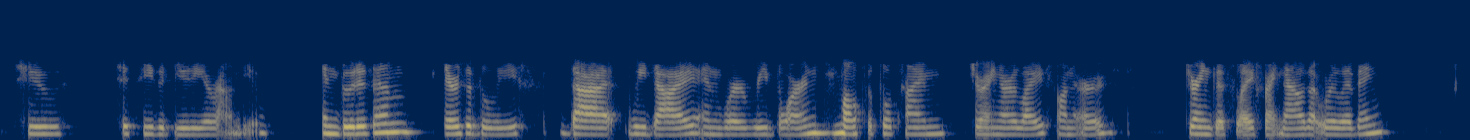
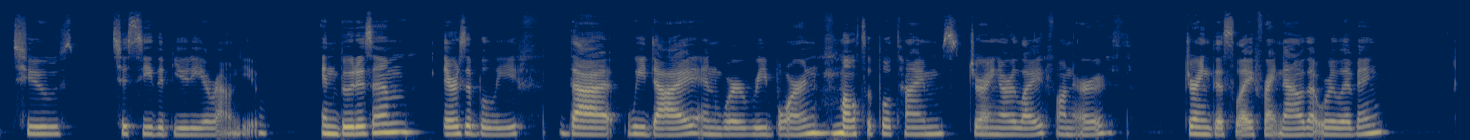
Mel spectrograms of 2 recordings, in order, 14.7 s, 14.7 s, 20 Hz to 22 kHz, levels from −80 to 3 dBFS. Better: second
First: phone-call audio; poor line; nothing above 3 kHz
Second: none

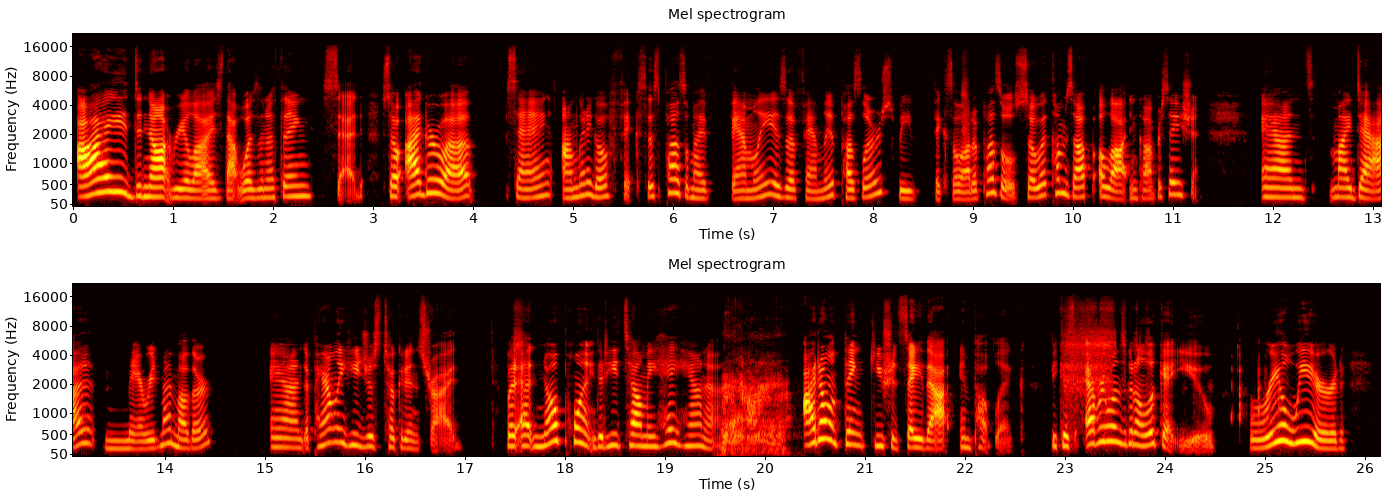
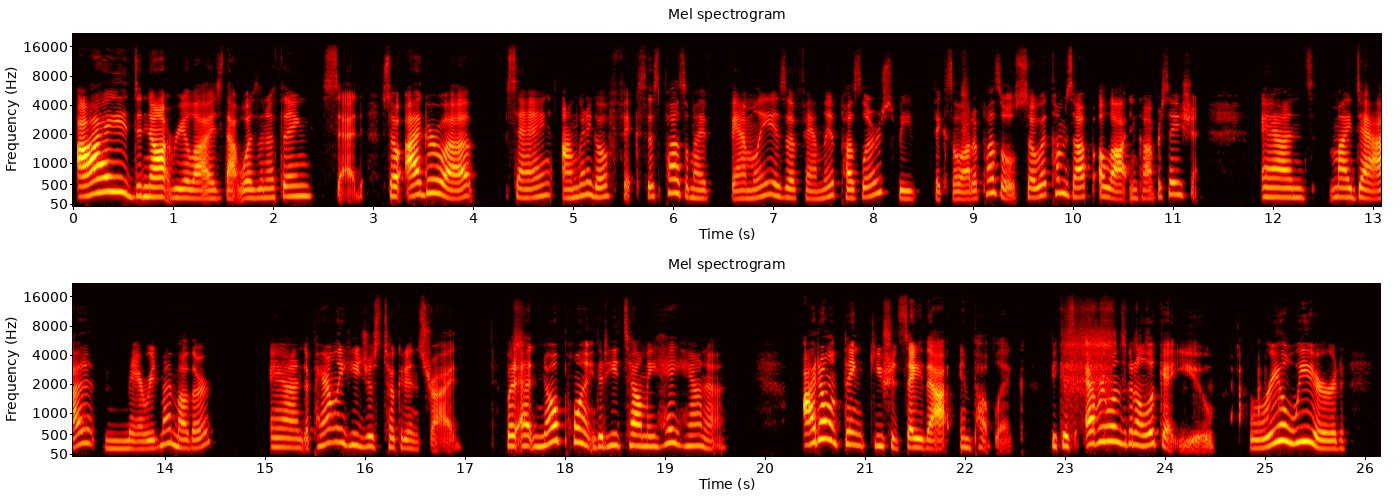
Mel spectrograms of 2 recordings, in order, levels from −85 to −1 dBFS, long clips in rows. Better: second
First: dog barking; noticeable; at 20 s; peak 6 dB below the speech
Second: none

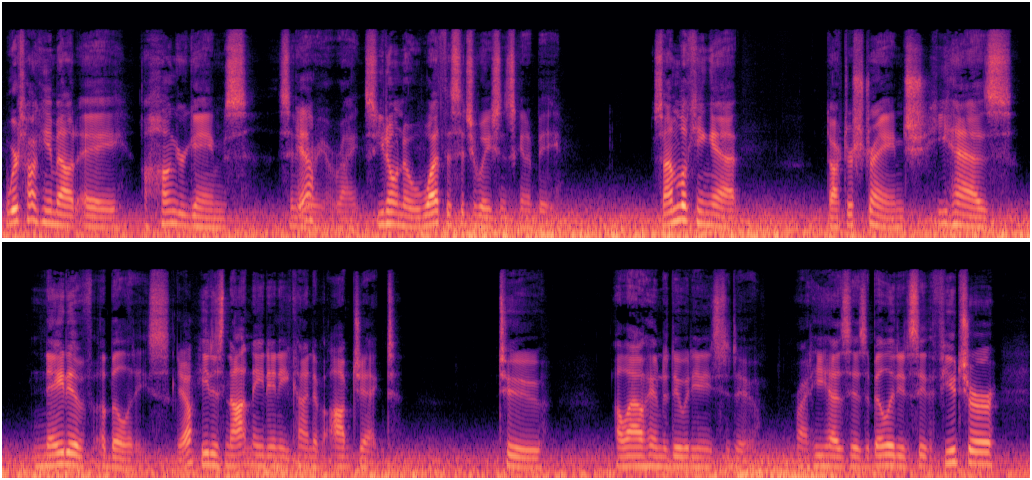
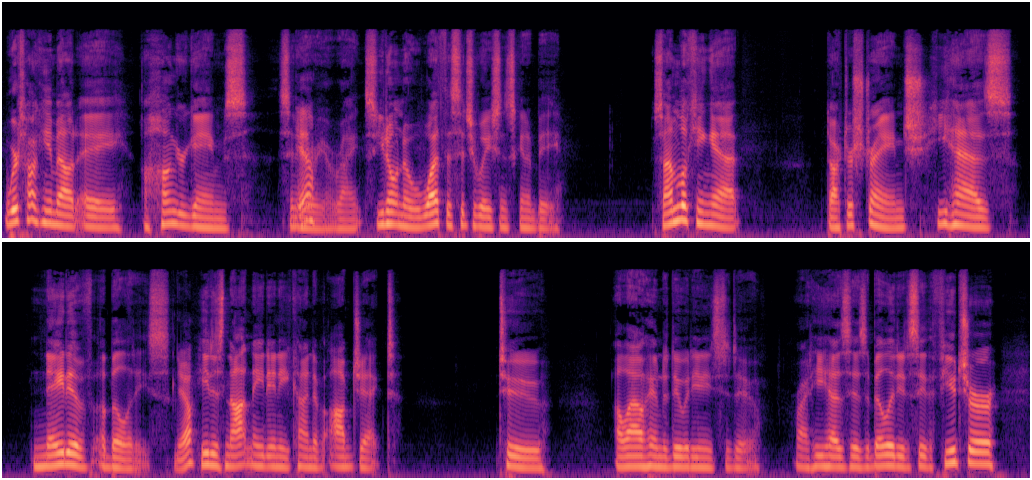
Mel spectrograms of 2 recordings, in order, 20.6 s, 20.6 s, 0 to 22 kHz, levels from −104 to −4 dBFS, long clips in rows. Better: second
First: low rumble; noticeable; throughout; 20 dB below the speech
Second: none

